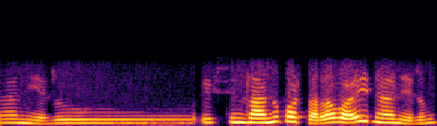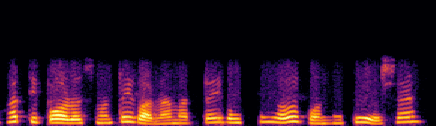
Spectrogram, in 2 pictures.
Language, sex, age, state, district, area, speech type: Nepali, female, 30-45, West Bengal, Darjeeling, rural, conversation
